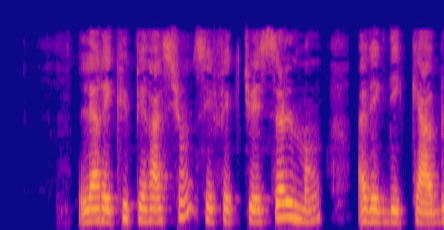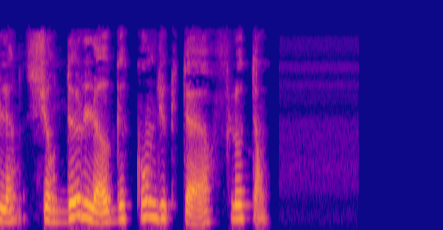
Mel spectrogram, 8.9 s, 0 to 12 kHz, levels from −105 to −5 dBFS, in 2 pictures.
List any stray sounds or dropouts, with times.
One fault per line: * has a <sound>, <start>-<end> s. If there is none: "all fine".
all fine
